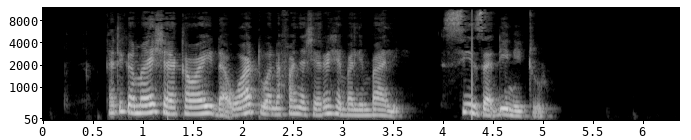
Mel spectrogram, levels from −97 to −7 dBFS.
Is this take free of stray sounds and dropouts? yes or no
yes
